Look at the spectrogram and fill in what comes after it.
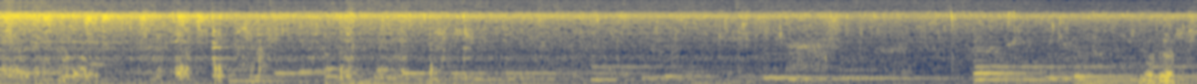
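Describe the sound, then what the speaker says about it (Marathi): Garlic fries in hot oil with a continuous bright sizzle while a spoon stirs and scrapes the pan, close and steady, with faint background tones underneath. "आता तेल चांगलं गरम झालं आहे त्यात लसूण टाकून घेऊया तर लसूण चांगला परतून घेऊया"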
